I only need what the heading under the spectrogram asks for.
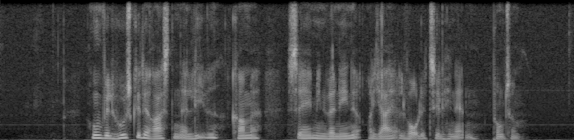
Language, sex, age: Danish, male, 35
